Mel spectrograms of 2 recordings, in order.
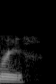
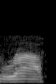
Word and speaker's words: Rath: Shane, how do you say his last name? It's Tom. Say that last name for me. Tom Rath, I believe. It's R-A-T-H.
